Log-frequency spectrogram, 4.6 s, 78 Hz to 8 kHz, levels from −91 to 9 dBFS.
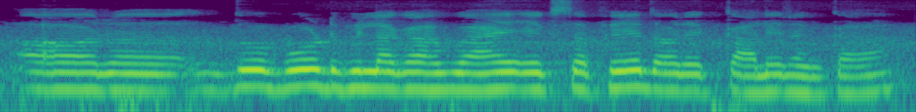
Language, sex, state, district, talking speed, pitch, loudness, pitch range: Hindi, female, Uttar Pradesh, Lucknow, 185 wpm, 200 Hz, -13 LUFS, 190-210 Hz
